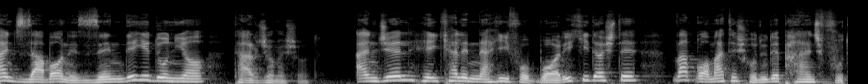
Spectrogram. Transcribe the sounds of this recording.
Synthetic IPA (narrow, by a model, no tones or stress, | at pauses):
nd͡ʒzæbɒːneze̞nd̪e̞je̞d̪onjɒː | t̪ʰæ̰ɾd͡ʒome̞̰ʃo̞̰d̪̥ | ʔænd͡ʒe̞lɦe̞jcʰæle̞næɦiːfobɒːɾiːcʰiːd̪ɒːʃt̪e̞ | væɢɒːmæt̪ʰe̞ʃho̞d̪uːd̪e̞pʰæːnd͡ʒfuːt̪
